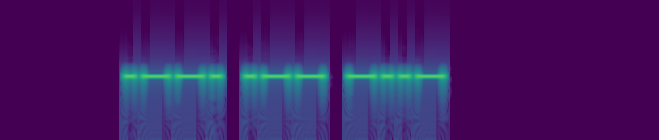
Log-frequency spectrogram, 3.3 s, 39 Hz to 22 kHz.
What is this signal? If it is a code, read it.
Morse code, heard as a keyed tone, about 28 wpm, 700 Hz. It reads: PWX
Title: USA Call Sign Postfixes - 3 Letters 28wpm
